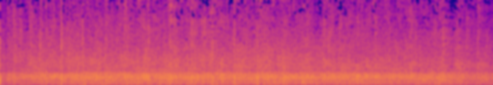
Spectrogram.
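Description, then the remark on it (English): An audience at the Y Church applauds a church leader with steady, dense clapping that holds at an even loudness for several seconds, the many overlapping claps blending into a continuous patter with no voices on top. “maybe even invite us to applaud her.”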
